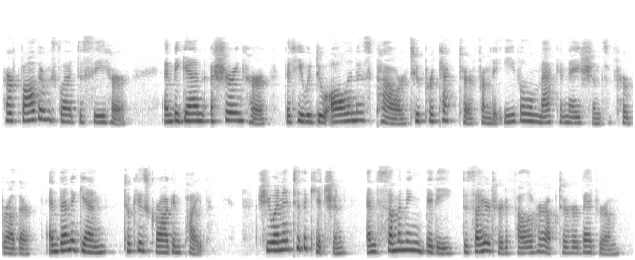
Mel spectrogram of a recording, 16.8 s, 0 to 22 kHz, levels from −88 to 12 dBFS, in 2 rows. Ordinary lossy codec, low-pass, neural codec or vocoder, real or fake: MP3, 48 kbps; 7.2 kHz; none; real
